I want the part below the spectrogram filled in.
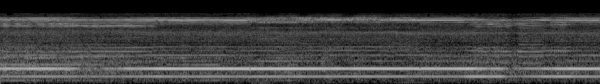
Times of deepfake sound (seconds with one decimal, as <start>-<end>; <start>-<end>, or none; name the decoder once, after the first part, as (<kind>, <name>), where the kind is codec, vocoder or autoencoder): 2.5-4.2 (codec, DAC)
